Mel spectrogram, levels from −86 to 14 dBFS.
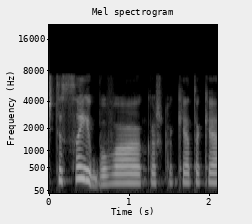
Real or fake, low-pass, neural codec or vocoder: real; 7.2 kHz; none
